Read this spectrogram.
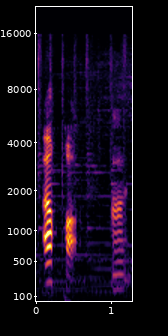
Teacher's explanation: Terputus suara tu bila? Bila pangkal lidah naik ke langit atas. Pangkal lidah, maknanya permulaan lidah yang bahagian dalam ni naik ke langit atas. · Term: huruf qaf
